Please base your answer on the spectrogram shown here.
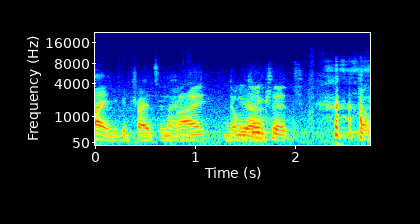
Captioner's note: laughs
